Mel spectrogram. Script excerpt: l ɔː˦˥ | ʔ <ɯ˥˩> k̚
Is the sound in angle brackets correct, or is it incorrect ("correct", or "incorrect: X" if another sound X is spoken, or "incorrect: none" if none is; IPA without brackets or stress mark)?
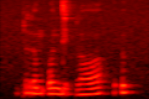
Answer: correct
